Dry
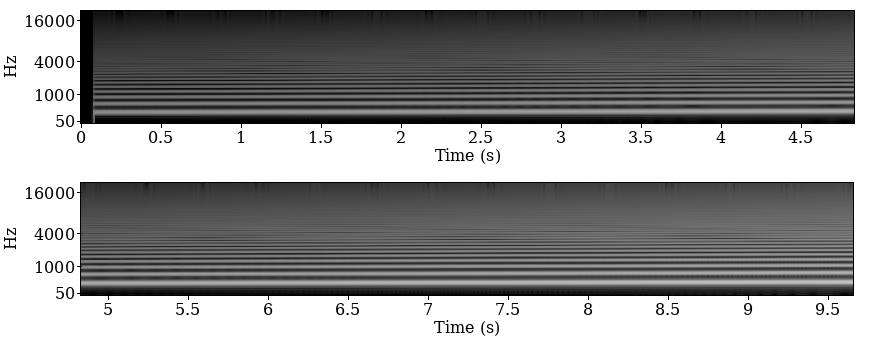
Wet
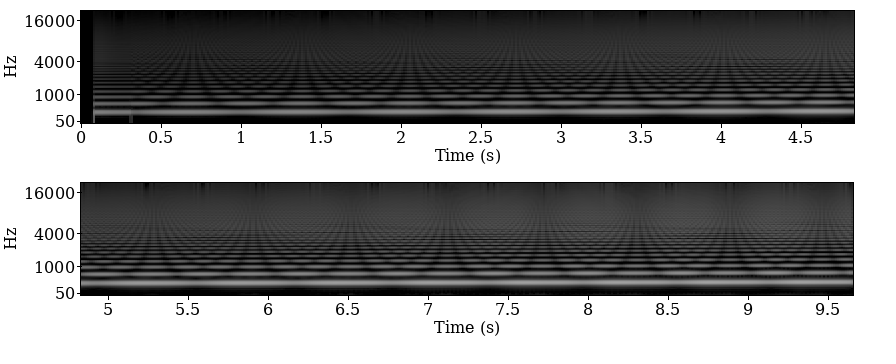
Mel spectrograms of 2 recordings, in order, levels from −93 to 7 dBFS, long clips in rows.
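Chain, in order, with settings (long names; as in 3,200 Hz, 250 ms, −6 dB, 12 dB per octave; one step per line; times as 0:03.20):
on a send: single-tap delay 233 ms −12.5 dB
on the sum: reverb reduction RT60 0.85 s
parametric band 1,700 Hz −13 dB 2.4 octaves
downward compressor 6 to 1, threshold −29 dBFS, peak gain reduction 7.5 dB
level −3.5 dB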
